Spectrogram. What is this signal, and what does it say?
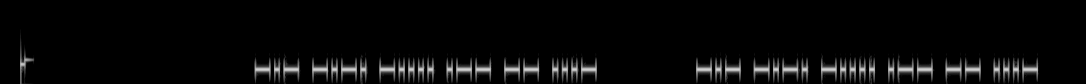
Morse code, heard as a keyed tone, about 25 wpm, 700 Hz. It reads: KC6WMV KC6WMV
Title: USA Call Signs - 6 Characters - Repeated 3x - 25wpm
